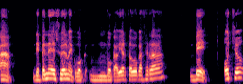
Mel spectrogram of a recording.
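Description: A man with a fairly high pitch speaks at a very slow pace with ordinary pitch variation against a quiet background. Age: 30s. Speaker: podcast host. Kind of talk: casual chat.

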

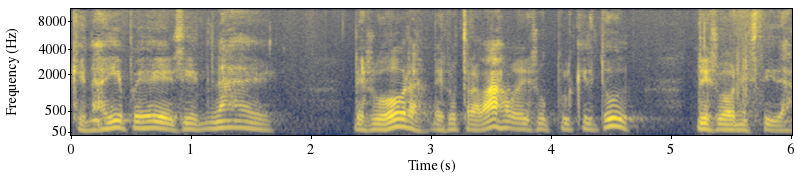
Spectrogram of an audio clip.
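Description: The voice has a dark, mellow tone, somewhat breathy, with ordinary pitch variation. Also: man, fairly low pitch for a man, moderate pace. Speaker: radio host. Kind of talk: interview. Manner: halting.

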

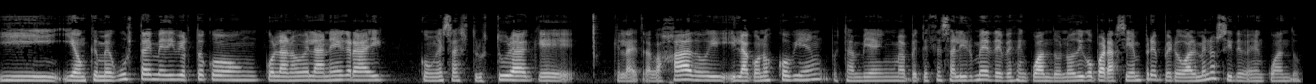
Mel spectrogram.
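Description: This woman has an unremarkable speaking voice, medium in pitch, with a moderate pace and fairly even intonation. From Extremadura, Spain. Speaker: writer and lawyer. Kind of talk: interview.

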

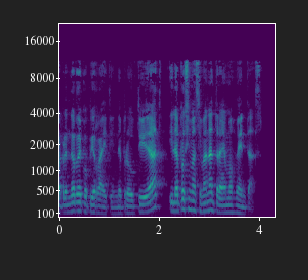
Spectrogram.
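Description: A man with a Peruvian accent, lively in intonation, at a moderate pace. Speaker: podcast co-host. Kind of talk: podcast interview. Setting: studio.

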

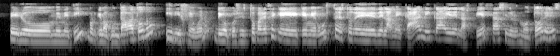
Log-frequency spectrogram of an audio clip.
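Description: Here is a woman with an ordinary speaking voice, pitched fairly low. She talks at a moderate pace with lively intonation and hardly any pauses. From Extremadura, Spain (Mérida). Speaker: mechanical engineer and entrepreneur. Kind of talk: interview.

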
